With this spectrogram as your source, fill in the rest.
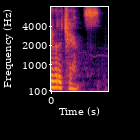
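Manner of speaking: whispered voice. Reassuring a character while giving him a squeeze: whispering. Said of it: "just kinda whisper".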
